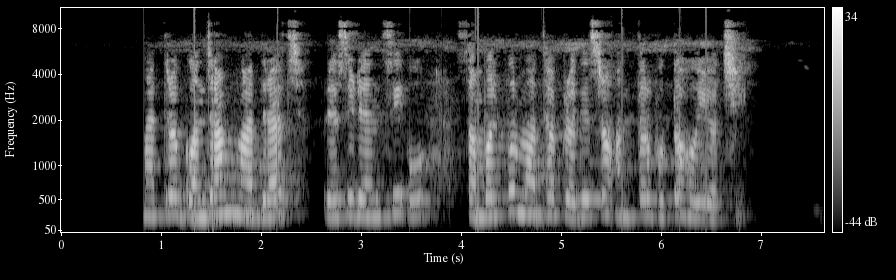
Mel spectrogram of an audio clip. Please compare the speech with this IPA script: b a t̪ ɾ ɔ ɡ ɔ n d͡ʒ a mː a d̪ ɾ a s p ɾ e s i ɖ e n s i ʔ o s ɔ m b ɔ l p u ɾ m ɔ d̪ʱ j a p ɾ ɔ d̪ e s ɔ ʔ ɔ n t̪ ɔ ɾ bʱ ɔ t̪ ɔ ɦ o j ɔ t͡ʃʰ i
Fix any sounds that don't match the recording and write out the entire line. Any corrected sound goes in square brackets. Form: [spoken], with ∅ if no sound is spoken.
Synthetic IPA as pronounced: [m] a t̪ ɾ ɔ ɡ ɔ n d͡ʒ a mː a d̪ ɾ a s p ɾ e s i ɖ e n s i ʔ o s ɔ m b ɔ l p u ɾ m ɔ d̪ʱ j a p ɾ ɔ d̪ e s ɔ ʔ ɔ n t̪ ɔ ɾ bʱ [u] t̪ ɔ ɦ o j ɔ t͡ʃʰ i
